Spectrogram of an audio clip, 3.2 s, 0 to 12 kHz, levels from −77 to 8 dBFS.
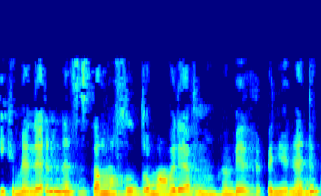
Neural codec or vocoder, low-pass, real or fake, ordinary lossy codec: autoencoder, 22.05 kHz, a latent of 192 numbers a frame, VITS, trained on one speaker; 9.9 kHz; fake; MP3, 32 kbps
